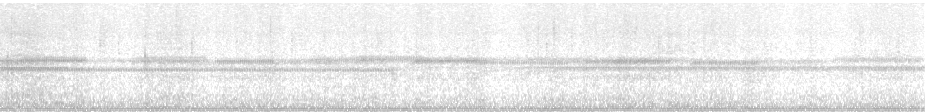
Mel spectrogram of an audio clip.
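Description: Crickets give steady, high, ringing trills over a constant wash of storm rain and low rumble.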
